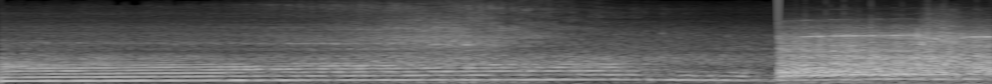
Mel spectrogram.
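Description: A motorcycle engine roars close by as it passes.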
